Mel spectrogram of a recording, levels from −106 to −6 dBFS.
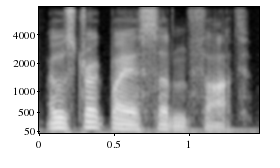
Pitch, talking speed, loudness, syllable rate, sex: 90 Hz, 285 wpm, -18 LUFS, 6.0 syllables/s, male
